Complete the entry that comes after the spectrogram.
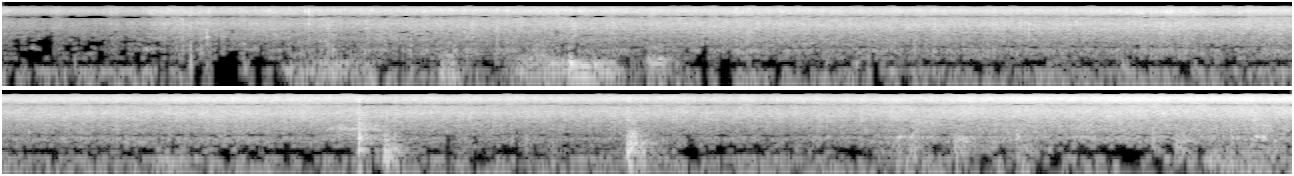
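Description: Chopped onions and green chillies sizzling in coconut oil in a non-stick kadai, stirred with a wooden spatula, with chopped tomato added partway through. The sizzle grows steadily louder, and two sharp taps come about eight and nine and a half seconds in.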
